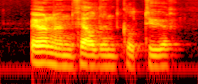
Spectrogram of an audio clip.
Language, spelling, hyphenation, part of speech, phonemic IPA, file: Dutch, urnenveldencultuur, ur‧nen‧vel‧den‧cul‧tuur, proper noun, /ˈʏr.nə(n).vɛl.də(n).kʏlˌtyːr/, Nl-urnenveldencultuur.ogg
- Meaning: the Urnfield culture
